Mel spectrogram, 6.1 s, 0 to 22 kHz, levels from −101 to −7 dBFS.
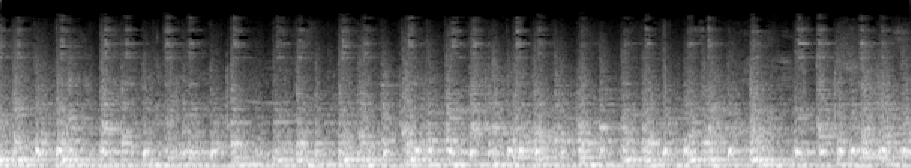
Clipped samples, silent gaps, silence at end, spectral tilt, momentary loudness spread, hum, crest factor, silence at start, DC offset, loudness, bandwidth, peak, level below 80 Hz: under 0.1%; none; 0 s; -9.5 dB/octave; 4 LU; none; 12 dB; 0 s; under 0.1%; -17 LUFS; 10.5 kHz; -4 dBFS; -24 dBFS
